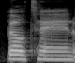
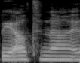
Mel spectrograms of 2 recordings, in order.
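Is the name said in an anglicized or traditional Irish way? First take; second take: anglicized; traditional. First: The name is said in an anglicized English way. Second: The name is said in a traditional Irish way.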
